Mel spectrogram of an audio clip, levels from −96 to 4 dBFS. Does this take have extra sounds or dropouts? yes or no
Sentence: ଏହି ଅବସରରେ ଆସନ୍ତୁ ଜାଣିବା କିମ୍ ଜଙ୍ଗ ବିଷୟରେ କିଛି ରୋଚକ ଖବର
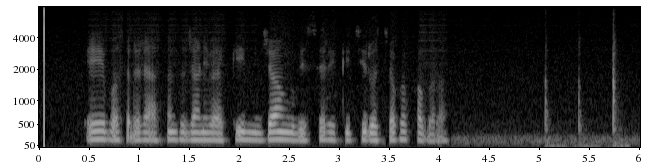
yes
